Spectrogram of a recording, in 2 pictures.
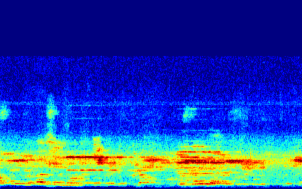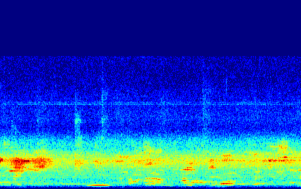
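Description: Indistinct voices and public-address announcements in a railway station, echoing through the concourse and stairwell, with a few short held tones.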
